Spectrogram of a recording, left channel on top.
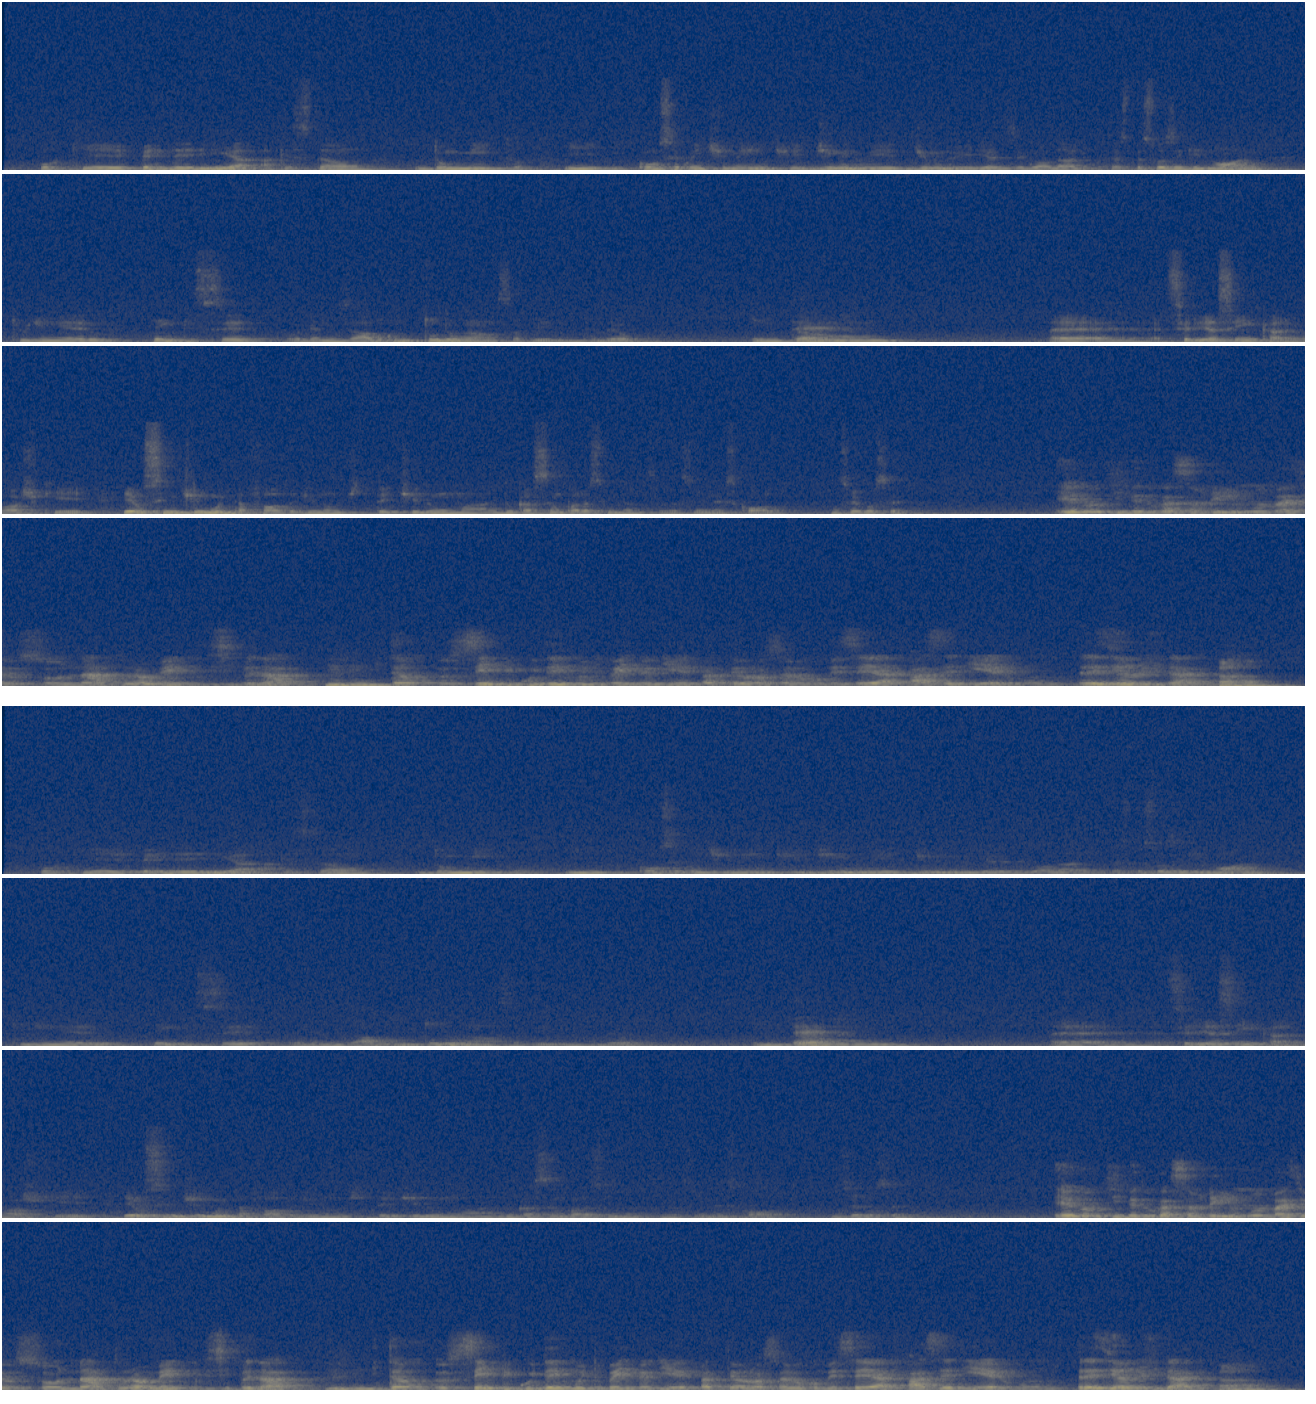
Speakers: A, on the left (about 40°); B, on the right (about 80°).
A: porque perderia a questão do mito e, e, consequentemente, diminuir, diminuiria a desigualdade, porque as pessoas ignoram que o dinheiro tem que ser organizado como tudo na nossa vida, entendeu? Então,
B: É.
A: é, é, seria assim, cara. Eu acho que eu senti muita falta de não t- ter tido uma educação para as finanças, assim, na escola. Não sei você.
B: Eu não tive educação nenhuma, mas eu sou naturalmente disciplinado.
A: Uhum.
B: Então, eu sempre cuidei muito bem do meu dinheiro. Para ter uma noção, eu comecei a fazer dinheiro com 13 anos de idade.
A: Aham,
